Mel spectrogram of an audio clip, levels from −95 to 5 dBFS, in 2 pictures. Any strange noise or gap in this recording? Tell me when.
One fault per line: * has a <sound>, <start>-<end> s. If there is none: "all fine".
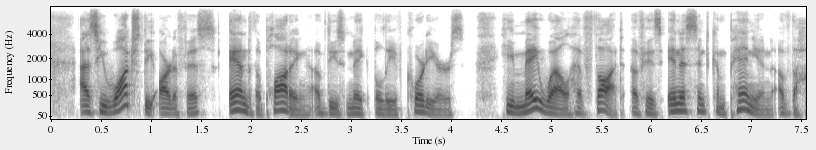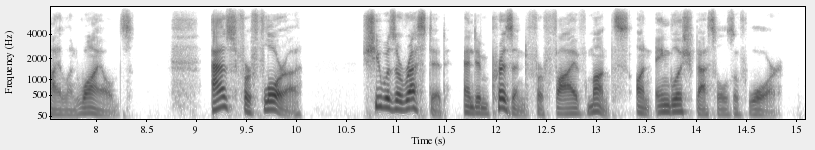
all fine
